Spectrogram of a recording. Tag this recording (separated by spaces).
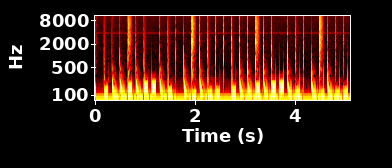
94bpm beat cheap distortion drum drum-loop drums engineering loop machine Monday mxr operator percussion-loop PO-12 pocket rhythm teenage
